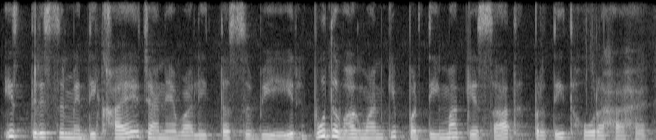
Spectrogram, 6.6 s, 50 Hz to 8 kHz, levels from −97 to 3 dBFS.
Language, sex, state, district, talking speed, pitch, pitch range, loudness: Hindi, female, Bihar, Gaya, 155 wpm, 205 Hz, 190-235 Hz, -22 LUFS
